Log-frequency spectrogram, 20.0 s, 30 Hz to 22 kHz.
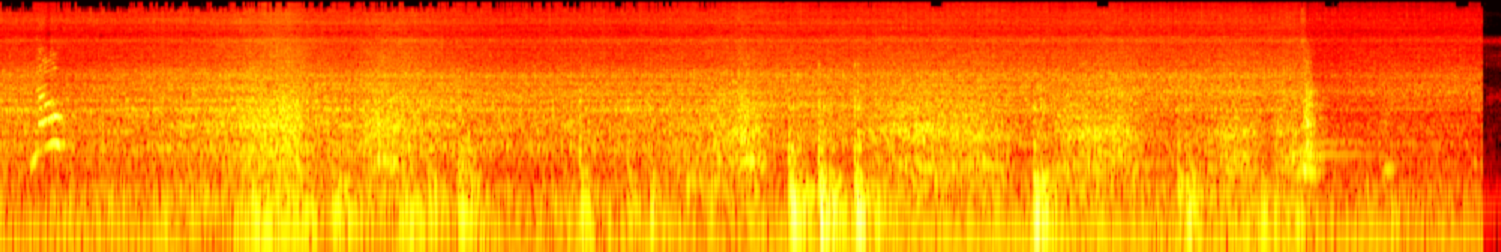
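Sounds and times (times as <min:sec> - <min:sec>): car engine idling: 0:00.0 - 0:19.8.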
